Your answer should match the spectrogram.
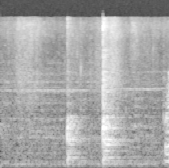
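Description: Two light taps of a small hammer on a small nail going into a thin cedar strip, about half a second apart, each with a brief metallic ring.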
